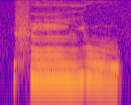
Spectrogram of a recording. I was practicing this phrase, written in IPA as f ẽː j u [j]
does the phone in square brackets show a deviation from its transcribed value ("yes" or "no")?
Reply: yes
